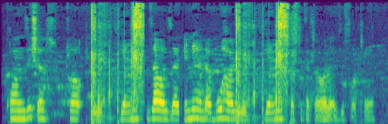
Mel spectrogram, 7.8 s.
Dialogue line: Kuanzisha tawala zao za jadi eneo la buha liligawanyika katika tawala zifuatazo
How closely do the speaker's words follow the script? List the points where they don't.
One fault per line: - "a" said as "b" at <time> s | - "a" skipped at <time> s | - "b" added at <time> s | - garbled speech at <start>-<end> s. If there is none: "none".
- "tawala" said as "liligawanyika" at 1.8 s
- "jadi" skipped at 3.6 s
